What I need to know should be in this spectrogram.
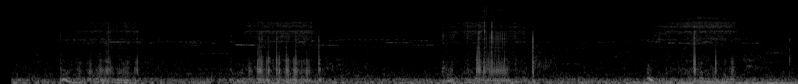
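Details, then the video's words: A sleeping French Bulldog snores loudly, each rasping, wheezy breath returning about every two seconds. "French bulldog sleeping and snoring so loud."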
